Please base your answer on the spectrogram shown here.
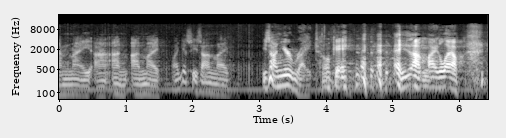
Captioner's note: off camera laughter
